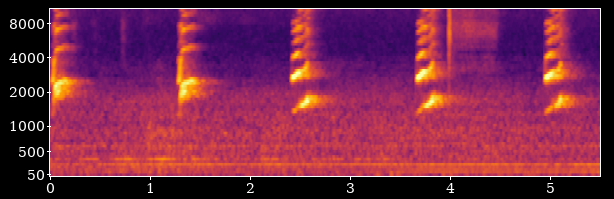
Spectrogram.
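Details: Northern mockingbird in a tree outside a window after midnight: five or so clear descending whistled notes, roughly one every 1.2 seconds, some slightly lower than others, with a steady indoor hum underneath.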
